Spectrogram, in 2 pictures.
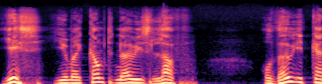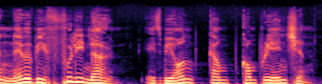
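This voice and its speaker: An older man, an Afrikaans speaker, preaching a sermon in an earnest, halting way with many fillers. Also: on the high side, warm tone. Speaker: guest preacher.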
